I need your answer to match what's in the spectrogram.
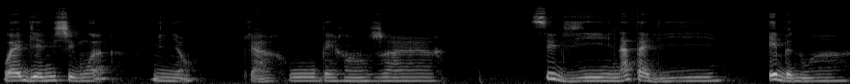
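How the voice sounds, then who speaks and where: A woman's voice: low-pitched, steady tone. A woman with a Québécois accent hosting a casual live stream from home, greeting viewers by name with frequent hesitations. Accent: Québécois French. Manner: unhurried, warm-hearted greetings with frequent euh fillers.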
